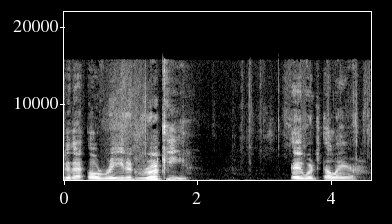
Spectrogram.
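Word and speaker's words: Edwards-Helaire: that oh raided rookie edwards l air the h is silent by the way mccaffrey insert eason colts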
